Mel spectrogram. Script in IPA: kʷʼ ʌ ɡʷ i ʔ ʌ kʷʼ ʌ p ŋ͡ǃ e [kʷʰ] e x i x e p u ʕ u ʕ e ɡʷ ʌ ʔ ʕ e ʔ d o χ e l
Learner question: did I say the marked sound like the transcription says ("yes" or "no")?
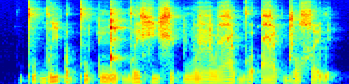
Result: no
